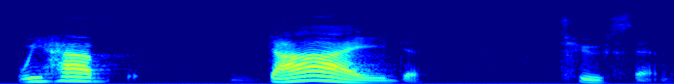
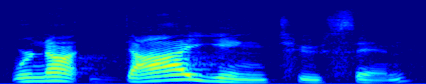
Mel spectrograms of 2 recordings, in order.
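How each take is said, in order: First: "died" set apart and said louder with a falling finish; stress on died. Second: "dying" drawn out slowly with a rising tune; stress on dying. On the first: Preacher correcting to the past tense, "died" punched. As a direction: hit "died" hard as the settled past fact. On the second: Preacher contrasting the wrong tense for the congregation, "dying" stressed rising. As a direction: lean on "dying" as the wrong reading. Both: Shown as a demonstration. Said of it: "This is a past tense".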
